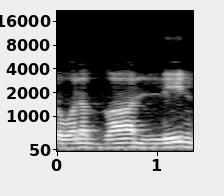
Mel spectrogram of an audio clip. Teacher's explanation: ولا الضالین میں مد لازم ہوگا کیونکہ حروف مدہ کے بعد والے حرف پر تشدید ہے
